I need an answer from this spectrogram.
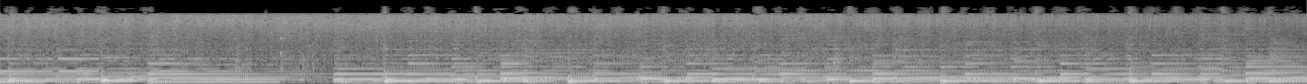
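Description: Onion-tomato masala sizzling in hot oil in a nonstick frying pan as a spatula stirs it, with background music playing over it.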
